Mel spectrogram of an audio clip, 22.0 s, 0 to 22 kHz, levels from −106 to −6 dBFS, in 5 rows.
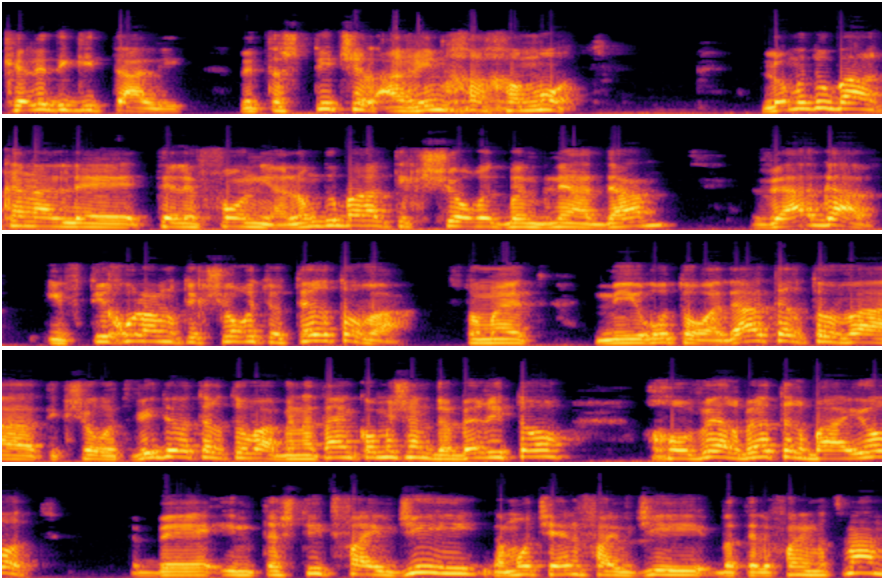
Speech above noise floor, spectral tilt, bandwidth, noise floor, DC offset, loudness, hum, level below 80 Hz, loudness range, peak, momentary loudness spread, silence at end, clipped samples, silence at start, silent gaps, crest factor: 33 dB; -6 dB/octave; 7.6 kHz; -51 dBFS; under 0.1%; -19 LUFS; none; -50 dBFS; 2 LU; -6 dBFS; 5 LU; 0 s; under 0.1%; 0 s; none; 14 dB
